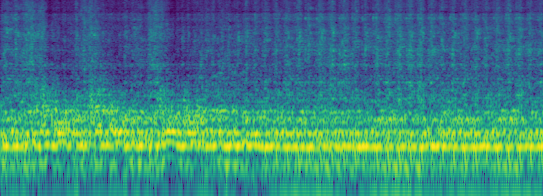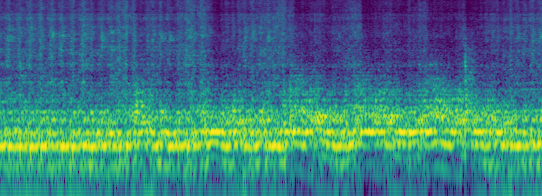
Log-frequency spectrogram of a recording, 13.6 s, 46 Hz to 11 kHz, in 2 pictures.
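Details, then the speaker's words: Barn-find 1978 Honda CB750K with rebuilt engine, on choke, after setting the idle mixture screws to 1.5 turns (fourth attempt): the engine catches and holds a steady, fairly even mid-pitched run with slight waver. It starts with good compression. "But it did. We had compression. It started."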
